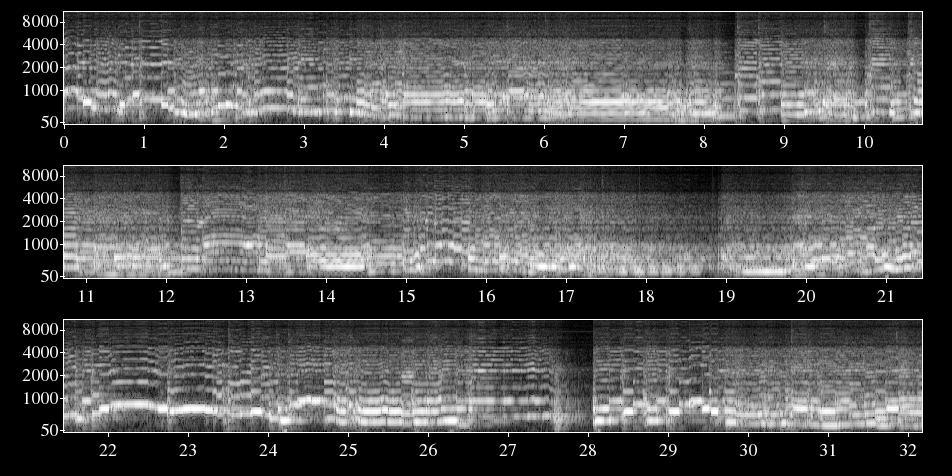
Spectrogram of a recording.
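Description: Solo Ibanez electric guitar improvising fast single-note lead lines, with pitch bends and vibrato. The playing breaks off briefly twice, once about two-thirds of the way in and once near the end.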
